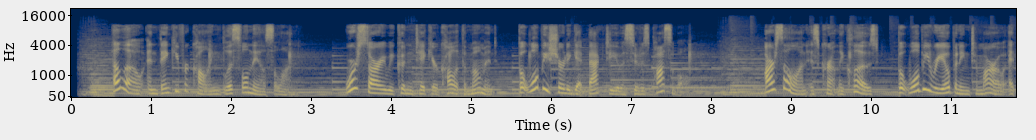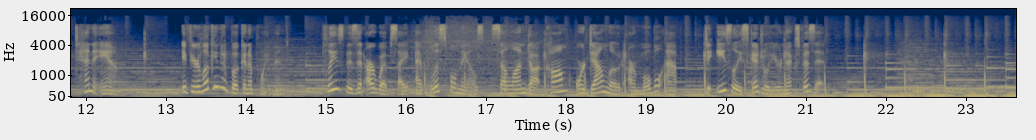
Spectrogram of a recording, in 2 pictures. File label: ivr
